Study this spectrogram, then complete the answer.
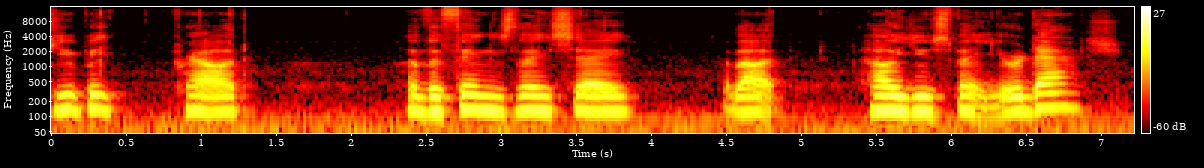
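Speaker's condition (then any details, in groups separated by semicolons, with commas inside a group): Cerebral palsy; quadriplegic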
